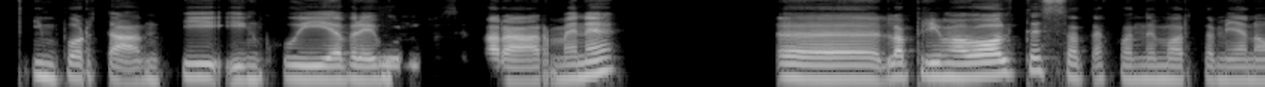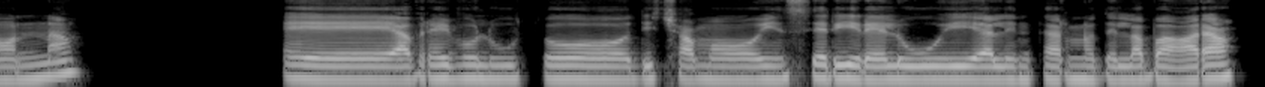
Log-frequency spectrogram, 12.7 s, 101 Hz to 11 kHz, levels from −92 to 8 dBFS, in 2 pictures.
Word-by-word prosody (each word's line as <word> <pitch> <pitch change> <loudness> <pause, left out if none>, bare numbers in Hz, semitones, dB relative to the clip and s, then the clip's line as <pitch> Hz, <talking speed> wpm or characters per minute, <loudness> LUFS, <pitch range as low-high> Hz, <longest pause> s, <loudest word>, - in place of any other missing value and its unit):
importanti 175 -2 -2
in 160 +1 -4
cui 165 -1 +1
avrei 160 -1 +2
voluto 330 - -5
separarmene. 165 - +2 0.7
Ehm, 165 -2 +4
la 180 +1 +3
prima 185 -1 +3
volta 205 +5 +6
è - - -2
stata 175 -8 -5
quando 160 -1 -7
è - - -5
morta 155 0 -5
mia 155 0 -4
nonna 160 +7 -3 1.0
e 155 -2 +1
avrei 165 +1 -1
voluto, 165 -1 -3
diciamo, 155 -1 -4
inserire 165 0 0
lui 160 0 0
all'interno 155 +1 -2
della 155 0 -3
bara. 155 +3 +3
160 Hz, 125 wpm, -26 LUFS, 155-170 Hz, 1.0 s, volta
